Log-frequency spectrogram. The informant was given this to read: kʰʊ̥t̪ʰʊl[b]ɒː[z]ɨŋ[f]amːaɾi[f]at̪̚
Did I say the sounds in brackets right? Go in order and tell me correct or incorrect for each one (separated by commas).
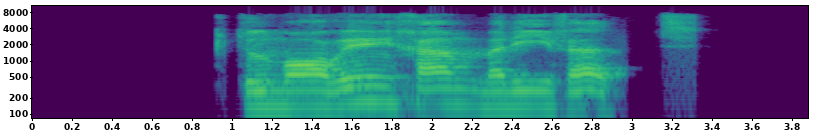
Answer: incorrect, incorrect, incorrect, correct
